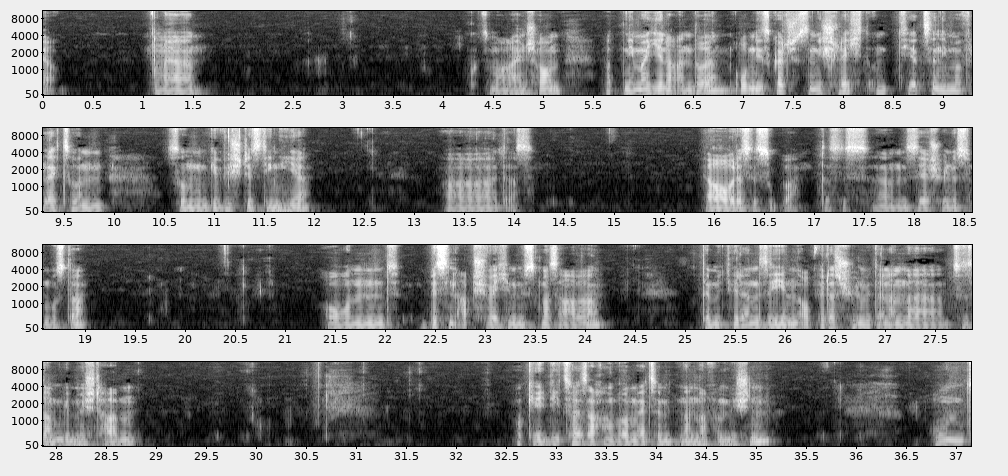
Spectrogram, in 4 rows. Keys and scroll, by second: 36.9 shift+a.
